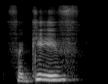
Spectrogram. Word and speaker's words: forgive: To forgive, I forgave, forgiven. Donc, ces trois verbes qui commencent par F-O-R, l'accent tonique est en deuxième position. Il n'est pas sur le F-O-R.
